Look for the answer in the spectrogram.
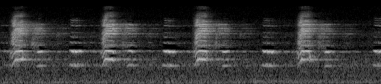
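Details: Little wattlebird calling in Melbourne around 5am in the morning: harsh, raspy, honking bursts repeated about once a second, each followed by a softer note, with a steady high tone and faint hiss behind.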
